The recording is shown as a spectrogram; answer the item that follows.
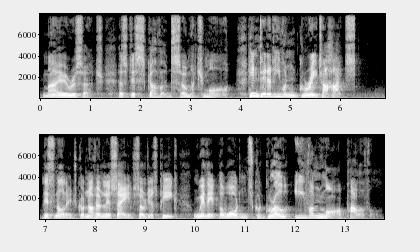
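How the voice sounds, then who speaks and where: An actor playing an ancient, unrepentant blood mage in a fantasy video game, speaking in a grave, formal, theatrical way. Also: male voice, lowish voice, very animated, slow, a bit bright, heavily acted. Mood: proud, intense.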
